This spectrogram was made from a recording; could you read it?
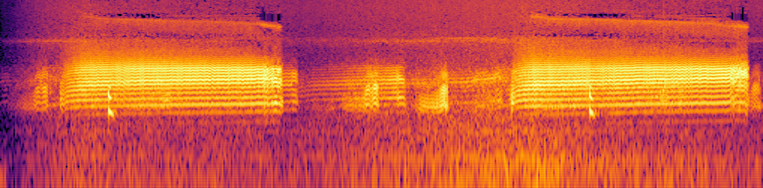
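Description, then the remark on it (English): A growling grass frog gives two long, buzzy, droning growls, each about three seconds, with a few short grunting notes between them. It is fairly loud, with no talking. “The frog, the bell frogs, that component is more exaggerated because that's why they call it the growling grass frog, because it goes.”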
